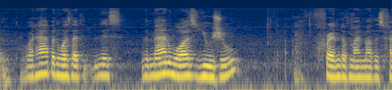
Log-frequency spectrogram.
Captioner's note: non-english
